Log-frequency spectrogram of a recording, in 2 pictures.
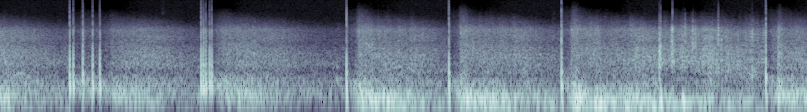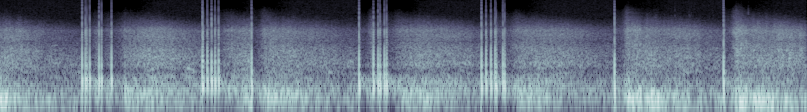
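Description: Aerial fireworks shells bursting in quick succession: sharp bangs about once a second, some in quick clusters, over a steady rush of sound between them.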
